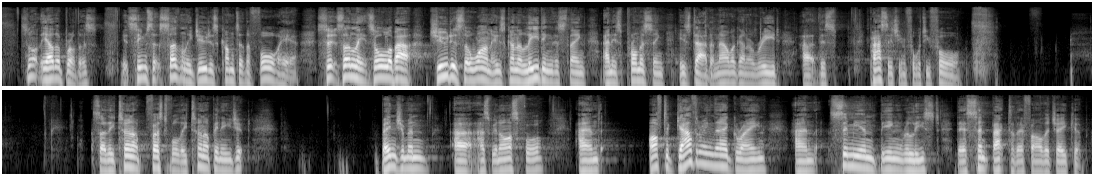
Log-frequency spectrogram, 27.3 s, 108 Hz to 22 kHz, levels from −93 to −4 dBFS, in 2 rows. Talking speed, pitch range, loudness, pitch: 175 wpm, 130-170 Hz, -21 LUFS, 145 Hz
